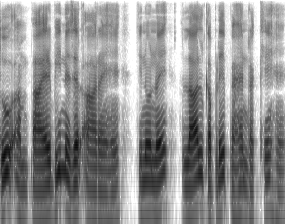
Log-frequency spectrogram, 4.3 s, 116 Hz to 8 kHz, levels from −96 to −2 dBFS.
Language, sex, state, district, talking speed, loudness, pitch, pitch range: Hindi, male, Uttar Pradesh, Muzaffarnagar, 180 wpm, -19 LUFS, 120 Hz, 115-130 Hz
